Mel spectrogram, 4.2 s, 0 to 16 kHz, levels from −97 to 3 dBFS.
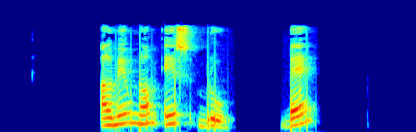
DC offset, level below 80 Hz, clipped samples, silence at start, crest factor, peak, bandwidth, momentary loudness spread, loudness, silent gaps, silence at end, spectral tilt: under 0.1%; -54 dBFS; under 0.1%; 1 s; 20 dB; -2 dBFS; 8 kHz; 5 LU; -17 LUFS; 2.39-2.79 s; 1.05 s; -3.5 dB/octave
